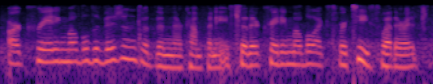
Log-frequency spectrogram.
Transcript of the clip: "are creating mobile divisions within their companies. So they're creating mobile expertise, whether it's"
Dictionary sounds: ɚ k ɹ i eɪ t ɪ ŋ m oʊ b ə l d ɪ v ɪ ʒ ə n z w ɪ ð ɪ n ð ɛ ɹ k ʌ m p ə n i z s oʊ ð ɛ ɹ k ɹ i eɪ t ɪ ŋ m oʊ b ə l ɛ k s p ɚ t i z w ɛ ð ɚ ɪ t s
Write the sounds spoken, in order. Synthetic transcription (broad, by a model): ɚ k ɹ i eɪ t ɪ ŋ m oʊ b l d ɪ v ɪ ʒ ə n z w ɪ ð ɪ n ð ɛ ɹ k ʌ m p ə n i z s oʊ ð ɛ ɹ k ɹ i eɪ t ɪ ŋ m oʊ b l ɛ k s p ɚ t i z w ɛ ð ɚ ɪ t s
